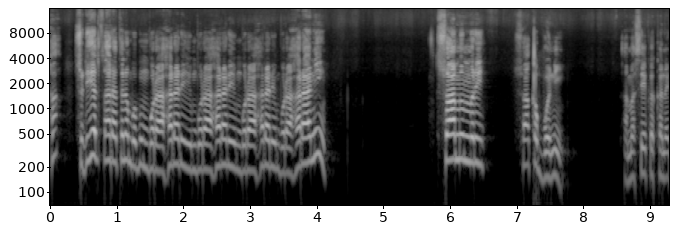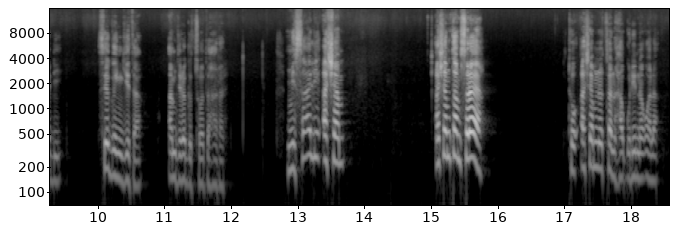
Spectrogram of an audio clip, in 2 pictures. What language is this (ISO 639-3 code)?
bwr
